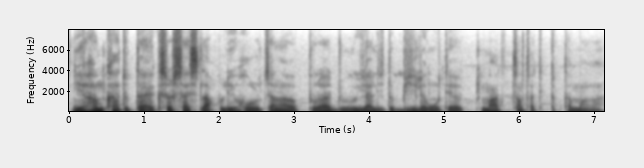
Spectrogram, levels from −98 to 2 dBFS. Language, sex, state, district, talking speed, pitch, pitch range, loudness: Wancho, male, Arunachal Pradesh, Longding, 185 wpm, 115 Hz, 110-120 Hz, -19 LUFS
